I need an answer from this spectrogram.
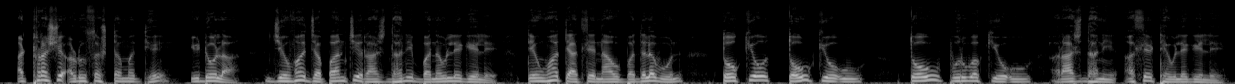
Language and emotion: Marathi, neutral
